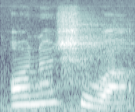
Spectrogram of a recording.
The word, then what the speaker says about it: Anasua: तो करण जौहर ने बोला था कि अनुशुआ.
